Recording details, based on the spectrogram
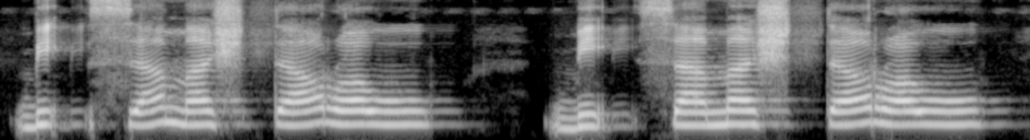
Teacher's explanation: حمزہ کے اوپر جزم کی علامت ہے تو ہم اس کو جھٹکا دے کر پڑھ رہے ہیں۔ جہاں کہیں پر بھی حمزہ کے اوپر جزم کی علامت آ جائے گی وہاں پر اس کو جھٹکا دے کر پڑھا جائے گا، آواز کو ڈھیلا ڈھالا نرمی سے نہیں پڑھا جائے گا۔ · میم کو ڈائریکٹ شین کے ساتھ ملائیے، تروا، رو کی ادائیگی اچھے سے رکھیے۔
